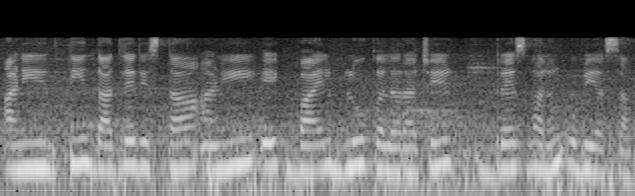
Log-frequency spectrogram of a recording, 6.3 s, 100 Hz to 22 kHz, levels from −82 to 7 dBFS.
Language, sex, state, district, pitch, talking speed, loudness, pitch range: Konkani, female, Goa, North and South Goa, 210 Hz, 125 wpm, -13 LUFS, 205-220 Hz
